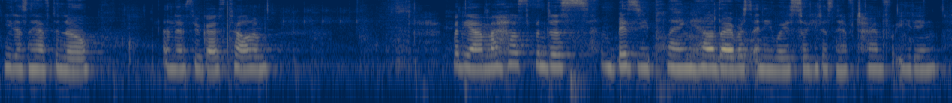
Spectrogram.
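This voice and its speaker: A woman's voice: fairly high pitch, little pitch movement, normal speed, mellow, a little hiss or hum. Chatty German-accented woman with a light voice. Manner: chatty and giggly, coos at her dog. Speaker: livestreamer. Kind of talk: casual livestream chat with viewers. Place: home kitchen.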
